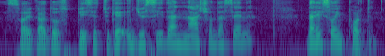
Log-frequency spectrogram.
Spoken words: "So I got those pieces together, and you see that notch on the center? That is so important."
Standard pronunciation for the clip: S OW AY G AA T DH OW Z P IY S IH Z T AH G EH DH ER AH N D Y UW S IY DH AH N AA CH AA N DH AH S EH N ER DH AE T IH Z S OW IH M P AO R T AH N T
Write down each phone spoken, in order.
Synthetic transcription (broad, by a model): S OW AY G AA T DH OW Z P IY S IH S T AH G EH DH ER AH N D Y UW S IY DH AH N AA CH AA N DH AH S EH N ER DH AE T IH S S OW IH M P AO R T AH N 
